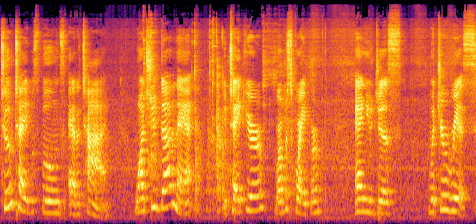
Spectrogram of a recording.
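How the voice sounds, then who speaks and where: A woman with a Southern US accent speaks very slowly in a fairly high, relaxed voice with lively intonation and long, frequent pauses. Room echo is audible, and background noise is noticeable. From US South. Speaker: retired teacher and home cook. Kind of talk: cooking tutorial. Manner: relaxed, conversational.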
